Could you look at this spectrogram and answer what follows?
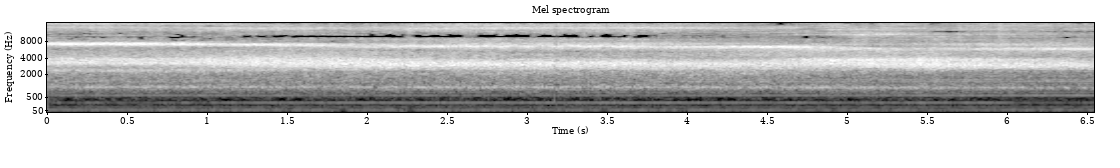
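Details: Steady airy hiss with a faint constant hum and no breaks: a nebulizer running alongside a softly misting humidifier, recorded as relaxation ASMR.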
